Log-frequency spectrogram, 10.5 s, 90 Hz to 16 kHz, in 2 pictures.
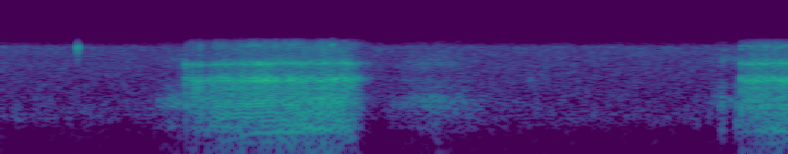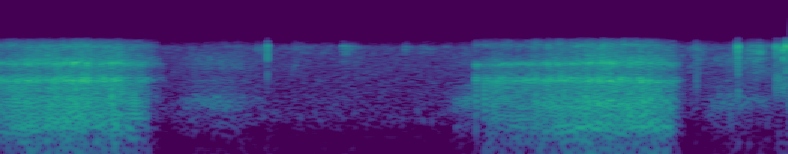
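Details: Bj loudly snoring, with rough snores about every 3.5 seconds (roughly 17 a minute) and quieter breathing between.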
